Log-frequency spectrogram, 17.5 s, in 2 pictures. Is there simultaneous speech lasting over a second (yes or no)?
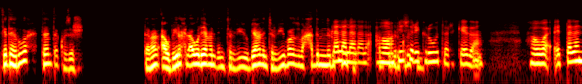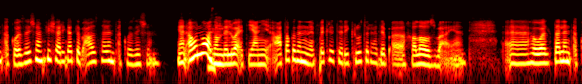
yes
